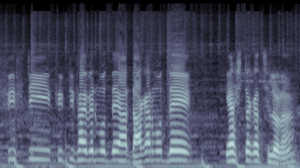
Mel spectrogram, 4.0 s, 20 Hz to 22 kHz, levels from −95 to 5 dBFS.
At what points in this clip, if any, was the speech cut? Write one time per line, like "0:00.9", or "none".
0:02.9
